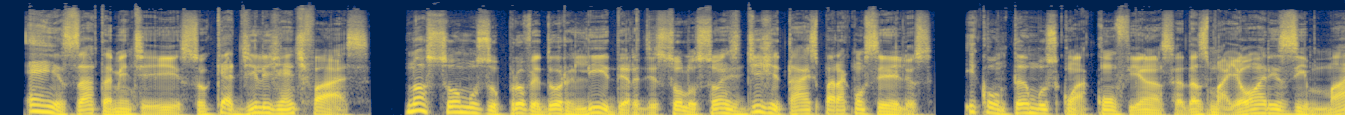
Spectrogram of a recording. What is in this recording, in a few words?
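male Brazilian Portuguese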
